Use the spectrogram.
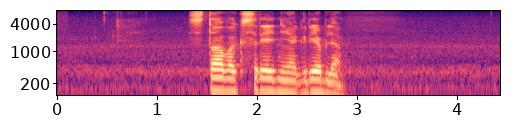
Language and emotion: Russian, neutral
